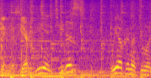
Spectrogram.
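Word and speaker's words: Tidus: and Final Fantasy X-2, Titus's name was never canonically pronounced. And the reason for that is that his name is Titus by default, but you could actually rename him. Waka here has finally given us a canon pronunciation.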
